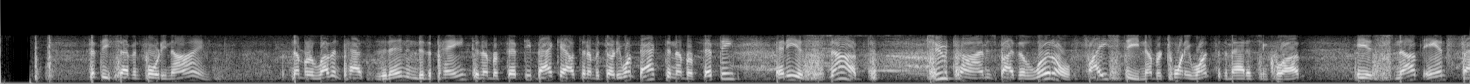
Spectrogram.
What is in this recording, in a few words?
BASKETBALL PLAY BY PLAY; EARLY BROADCASTING TAPES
